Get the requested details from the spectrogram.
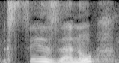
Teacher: vous voyez que le s il apparaît avec les sons de Z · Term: liaison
